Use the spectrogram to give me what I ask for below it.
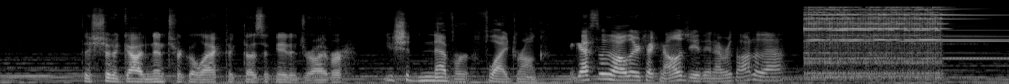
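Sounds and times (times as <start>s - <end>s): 
speech: 0.8s - 8.0s
telephone ringing: 8.0s - 10.0s.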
